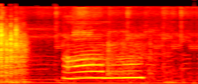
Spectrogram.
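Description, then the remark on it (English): A quick rattle of dice clattering across a tabletop opens the moment, followed by a voice holding a steady hummed note for about a second. “Roll for it. Yes, I shall.”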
